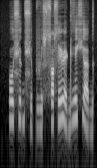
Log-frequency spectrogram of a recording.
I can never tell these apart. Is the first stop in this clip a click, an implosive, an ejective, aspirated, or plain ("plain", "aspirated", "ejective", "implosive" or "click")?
plain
